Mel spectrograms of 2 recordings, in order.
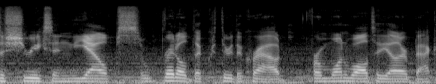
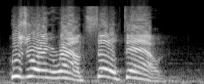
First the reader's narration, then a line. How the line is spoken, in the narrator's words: someone hollered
